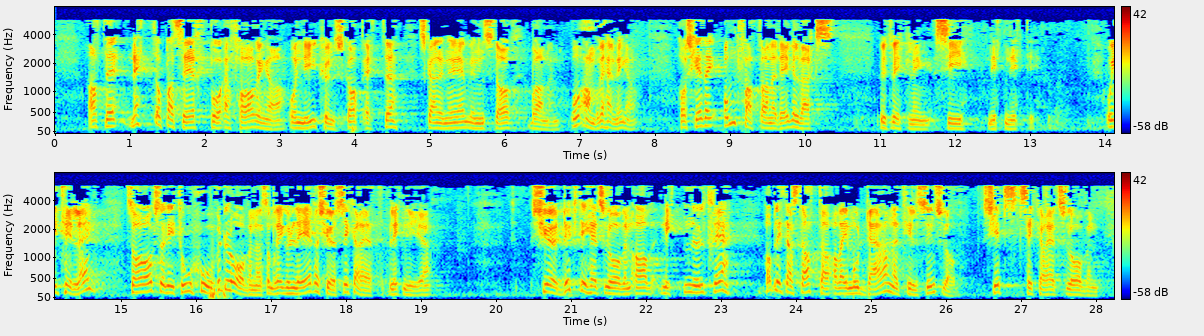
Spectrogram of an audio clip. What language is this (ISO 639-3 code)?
nno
